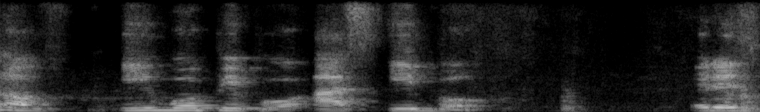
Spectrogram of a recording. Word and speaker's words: Igbo: We are not Igbo, we are Igbo. That's who we are. The sound we is an Igbo sound.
